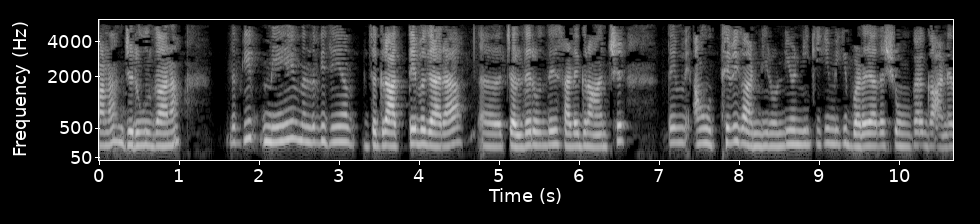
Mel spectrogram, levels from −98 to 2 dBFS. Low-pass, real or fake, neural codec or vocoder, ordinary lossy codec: 5.4 kHz; fake; vocoder, 44.1 kHz, 80 mel bands, Vocos; MP3, 24 kbps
